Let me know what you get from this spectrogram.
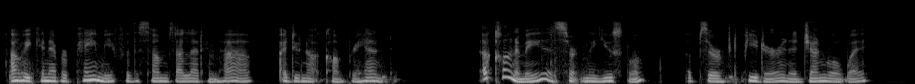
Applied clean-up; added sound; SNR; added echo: neural mask model RNNoise.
